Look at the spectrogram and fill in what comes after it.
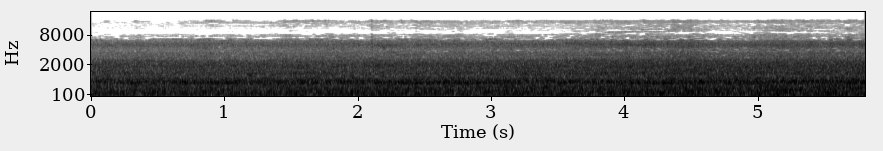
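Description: Electric locomotive hauling a passenger train slowly along a platform: a steady running rumble with a constant hum on top, growing slightly louder as it comes closer.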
